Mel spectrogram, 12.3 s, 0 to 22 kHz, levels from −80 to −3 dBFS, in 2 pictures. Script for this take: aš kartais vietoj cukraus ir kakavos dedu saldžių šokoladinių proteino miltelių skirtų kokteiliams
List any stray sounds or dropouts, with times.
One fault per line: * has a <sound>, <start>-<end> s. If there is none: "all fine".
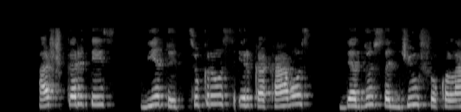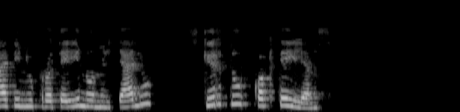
all fine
